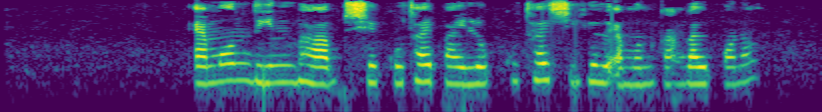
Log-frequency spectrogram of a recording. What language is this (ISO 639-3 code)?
ben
